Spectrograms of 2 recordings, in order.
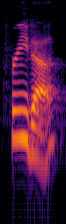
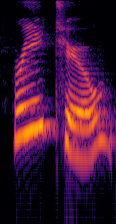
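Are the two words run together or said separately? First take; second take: run together; separate. First: The two words blend into one word, Frida. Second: The two words are said separately and fully.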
